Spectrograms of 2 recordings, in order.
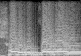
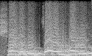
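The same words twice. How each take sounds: Both takes have the same delivery.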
